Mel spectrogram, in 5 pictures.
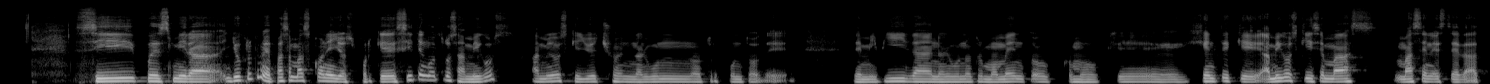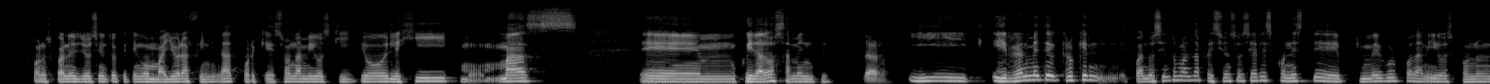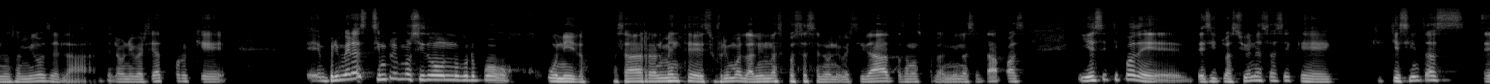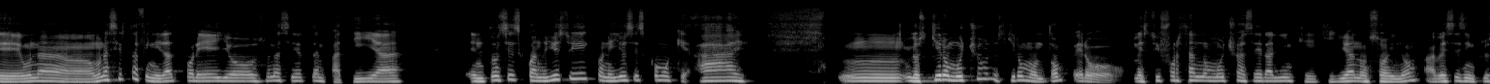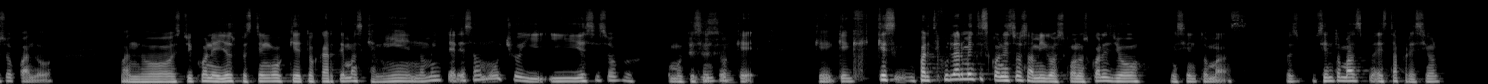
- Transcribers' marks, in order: teeth sucking
- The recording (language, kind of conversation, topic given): Spanish, advice, ¿Cómo puedo ser más auténtico sin perder la aceptación social?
